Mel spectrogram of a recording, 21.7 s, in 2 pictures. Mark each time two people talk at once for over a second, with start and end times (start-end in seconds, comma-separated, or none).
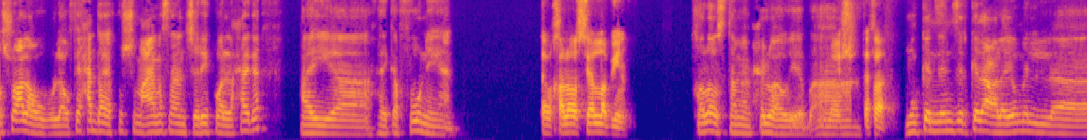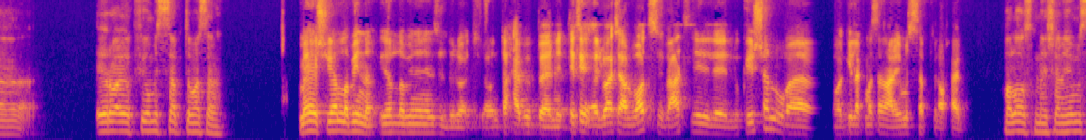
none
